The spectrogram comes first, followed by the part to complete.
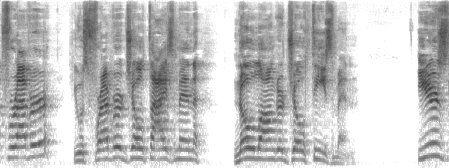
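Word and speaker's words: Theismann: do we got to change the name the pronunciation of your last name from thesman to thyman that start a campaign thyman for the Heisman name was switched Joe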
